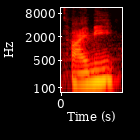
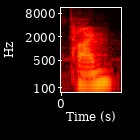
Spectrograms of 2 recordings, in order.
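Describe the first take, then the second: First: An extra vowel is sounded at the end. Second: The word ends without an extra vowel. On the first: The speaker calls it wrong. "It's not timey" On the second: The speaker calls it right. "It's just time"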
